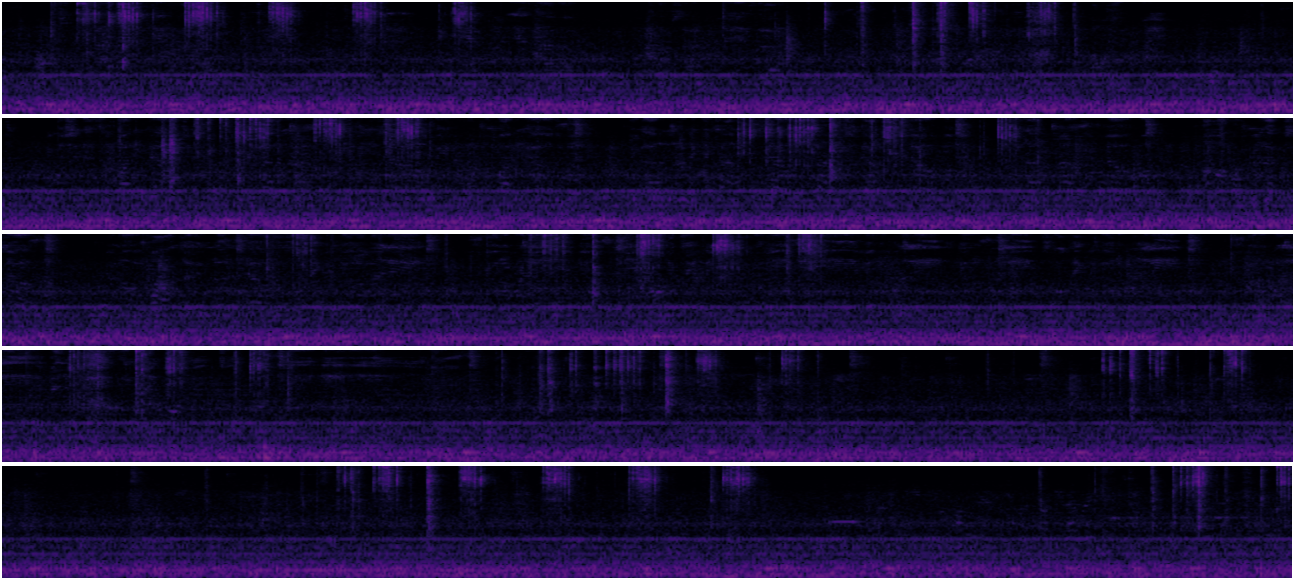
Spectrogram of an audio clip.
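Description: Ratcheting torque wrench clicking in short bursts of rapid ticks, repeated every few seconds, as the camshaft cap bolts are run down and torqued. A steady hum runs underneath.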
